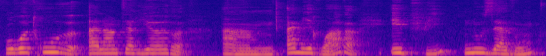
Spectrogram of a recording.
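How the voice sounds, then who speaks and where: A woman's voice: fairly high pitch, slow pace, darkish tone, roomy sound. A French-accented woman chatting casually through a beauty haul as a vlogger, with many fillers and restarts.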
